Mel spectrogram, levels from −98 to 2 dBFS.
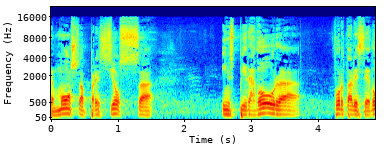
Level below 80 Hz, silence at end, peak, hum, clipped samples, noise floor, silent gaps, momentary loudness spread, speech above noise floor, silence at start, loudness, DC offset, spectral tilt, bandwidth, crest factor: -48 dBFS; 0 s; 0 dBFS; none; under 0.1%; -47 dBFS; none; 10 LU; 34 dB; 0 s; -15 LUFS; under 0.1%; -4.5 dB/octave; 16 kHz; 14 dB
